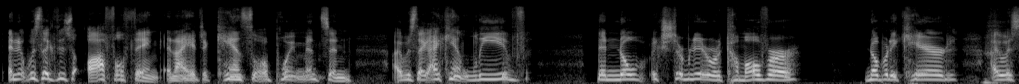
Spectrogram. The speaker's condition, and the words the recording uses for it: Vocal cord paralysis. So what you hear now is temporary, but you'll see.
